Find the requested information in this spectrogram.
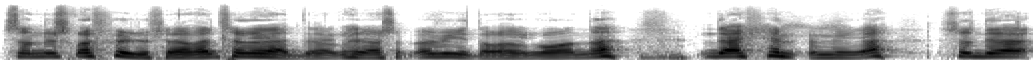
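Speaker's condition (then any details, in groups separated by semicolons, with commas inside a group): Cerebral palsy; wheelchair user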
